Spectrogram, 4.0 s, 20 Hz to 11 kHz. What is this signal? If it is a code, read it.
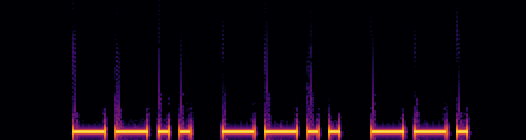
Morse code, heard as a keyed tone, about 16 wpm, 700 Hz. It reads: ZZG
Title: USA Call Sign Postfixes - 3 Letters 15wpm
